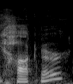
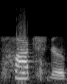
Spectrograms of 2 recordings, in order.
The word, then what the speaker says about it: Hochtner: right uh welcome to the show Now hockner the pet talk lady how you doing hey I'm great Dan it's Hotchner but it's not that important did you say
